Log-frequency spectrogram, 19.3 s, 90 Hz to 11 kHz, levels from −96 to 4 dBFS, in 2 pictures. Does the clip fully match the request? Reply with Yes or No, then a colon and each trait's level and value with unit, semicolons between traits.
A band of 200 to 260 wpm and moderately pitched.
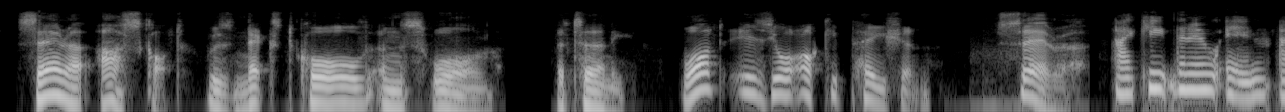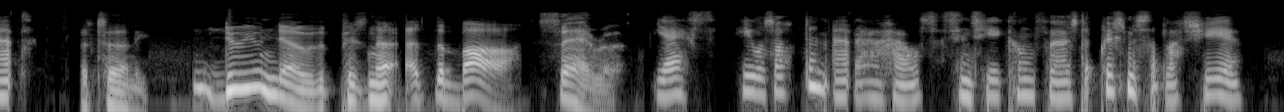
No: average, 140 wpm; medium, 170 Hz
